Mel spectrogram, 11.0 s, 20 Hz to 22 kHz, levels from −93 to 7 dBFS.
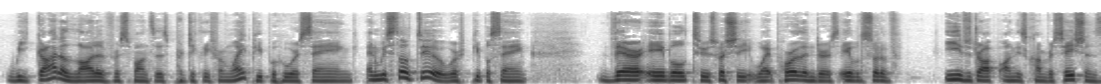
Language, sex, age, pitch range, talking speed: English, male, 30-49, 130-155 Hz, 185 wpm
